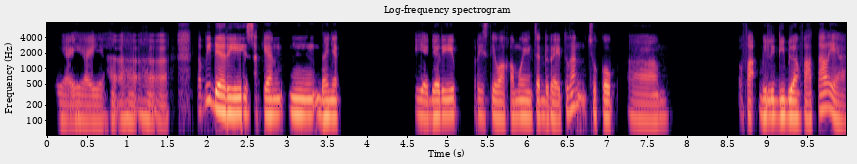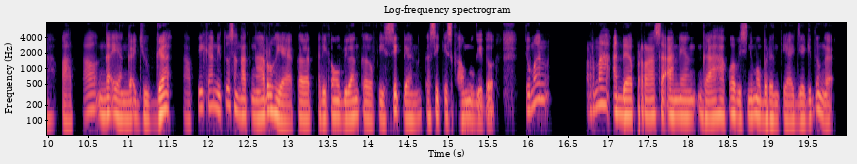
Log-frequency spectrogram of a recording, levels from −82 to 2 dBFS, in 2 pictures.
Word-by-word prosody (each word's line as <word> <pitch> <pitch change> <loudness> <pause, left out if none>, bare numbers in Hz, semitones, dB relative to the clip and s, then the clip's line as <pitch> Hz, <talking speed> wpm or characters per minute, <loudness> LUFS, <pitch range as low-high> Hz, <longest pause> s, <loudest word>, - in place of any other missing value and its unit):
Iya 110 -2 -5
iya 105 -1 -3
iya. 100 0 -5
Heeh 115 +1 -5
heeh 110 +5 -5
heeh. 105 -2 -4 0.4
Tapi, 155 +11 -3
dari 145 -3 +10 0.3
sekian, 130 -1 +2 0.2
mmm, 135 -1 +4
banyak 125 0 +4 1.0
iya, 125 -2 +2
dari 125 +1 +5 0.2
peristiwa 125 -3 -1
kamu 115 +1 -2
yang - - -4
cedera 120 -1 0
itu 140 - -7
kan - - -1
cukup, 120 -3 +1 0.2
mmm, 110 -5 -4 1.1
fa - - +2
boleh 125 0 +3
dibilang 125 -1 +5
fatal 160 +10 +1
ya, 115 -5 -2
fatal, 105 +9 -7
enggak, 140 +2 +1
ya - - +1
enggak 120 +1 -2
juga, 110 +7 +3 0.2
tapi 115 +10 -8
kan 190 0 -3
itu 185 +7 -4
sangat 140 -9 -1
ngaruh 130 +6 +2
ya 105 -1 -2
ke 115 0 -1
tadi 115 - -2
kamu 125 -1 0
bilang, 120 +2 +2
ke - - -2 0.2
fisik, 115 +8 0
dan 110 0 -2
ke - - -10
psikis 125 +1 +1
kamu, 115 +2 -3
gitu. - - -2 0.4
Cuman, 255 - -2 0.5
pernah 190 +7 -1
ada 135 -2 +3
perasaan 130 0 +1
yang, 125 0 0
"Nggak 125 -3 0
ah, - - 0
aku - - -11
habis 115 -2 -1
ini 125 - 0
mau 125 - +2
berhenti 115 -1 -2
aja." 105 +1 -3
Gitu, 120 - -6
nggak? 105 0 -2
125 Hz, 190 wpm, -24 LUFS, 115-130 Hz, 1.1 s, dari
